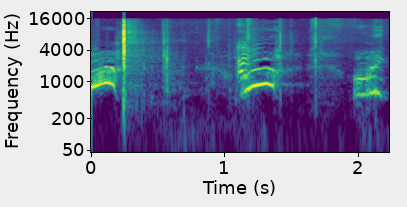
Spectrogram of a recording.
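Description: A plastic water bottle hitting asphalt once with a sharp smack just after the start, between two short high-pitched calls from a young child.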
